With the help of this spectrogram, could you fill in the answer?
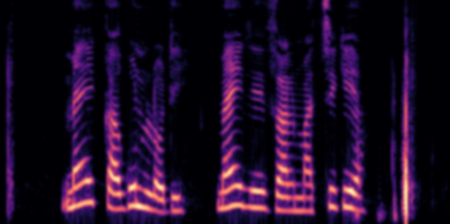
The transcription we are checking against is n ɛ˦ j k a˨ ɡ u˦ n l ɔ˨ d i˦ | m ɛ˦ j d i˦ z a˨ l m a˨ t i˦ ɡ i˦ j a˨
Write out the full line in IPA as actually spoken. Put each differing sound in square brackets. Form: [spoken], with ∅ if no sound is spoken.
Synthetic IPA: [m] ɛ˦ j k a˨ ɡ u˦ n l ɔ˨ d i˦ | m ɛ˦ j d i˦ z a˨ l m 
